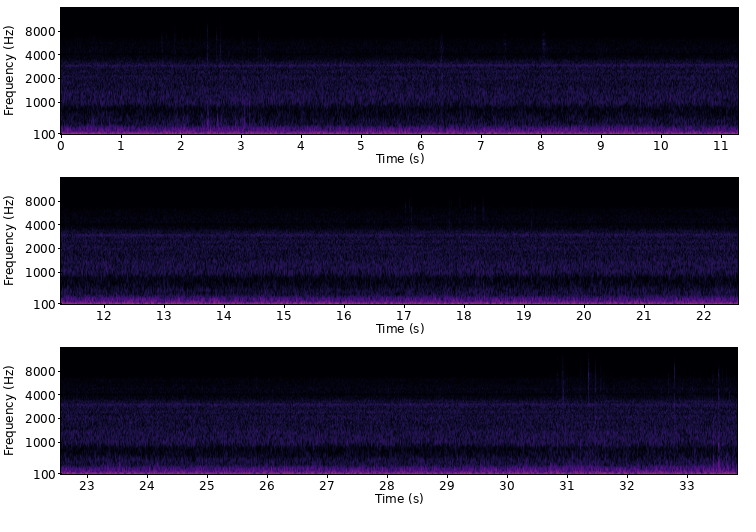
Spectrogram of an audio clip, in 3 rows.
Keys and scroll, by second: 0.4-3.8 typing, 17.5 shift+super+Left, 18.0 super+x, 18.2-18.5 typing, 32.0-33.8 typing.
